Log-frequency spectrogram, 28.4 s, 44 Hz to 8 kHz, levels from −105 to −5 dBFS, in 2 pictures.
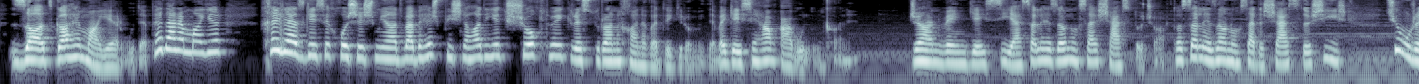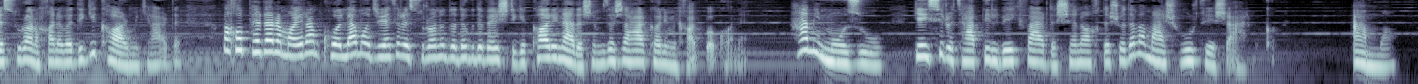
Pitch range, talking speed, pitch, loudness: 165-245 Hz, 165 wpm, 195 Hz, -21 LUFS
